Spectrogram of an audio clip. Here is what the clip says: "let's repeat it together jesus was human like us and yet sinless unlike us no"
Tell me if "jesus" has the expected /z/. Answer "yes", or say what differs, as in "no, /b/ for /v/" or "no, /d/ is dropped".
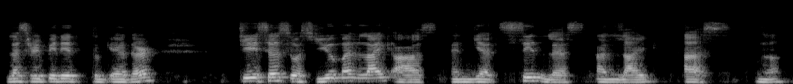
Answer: no, /s/ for /z/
